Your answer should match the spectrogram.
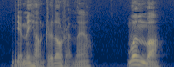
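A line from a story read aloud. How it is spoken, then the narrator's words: Cold. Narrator (Chinese): 卜离冷冷的看着两名预审员，说了一句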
